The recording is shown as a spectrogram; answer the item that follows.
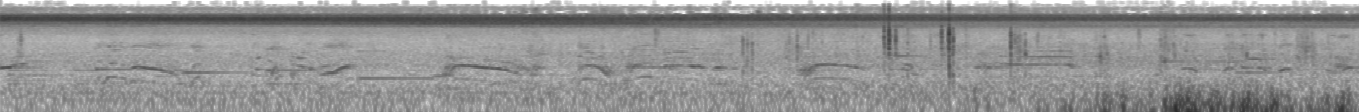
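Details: Cicadas in park trees on an early summer morning in Japan, a steady high, hissing drone running unbroken throughout, with faint distant radio calisthenics voice and music, footsteps on the path and rustling near the end.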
